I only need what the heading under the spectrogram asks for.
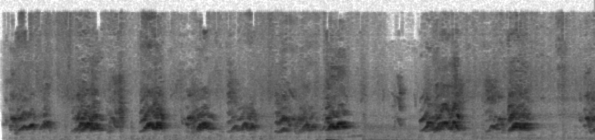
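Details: Cockatiels kept in a breeding colony, repeated harsh screeching calls in bursts about every half second to second, several birds overlapping, with low background hum.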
